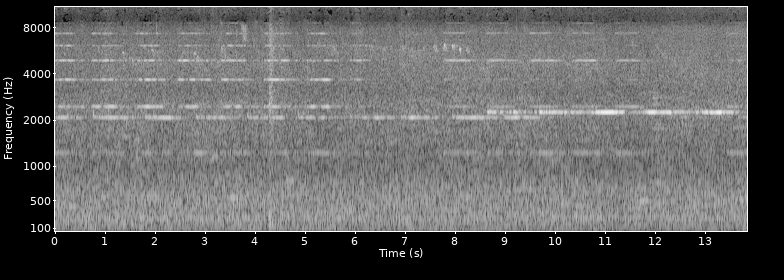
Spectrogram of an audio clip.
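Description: Dense, steady hubbub of a huge crowd of pilgrims circling the Kaaba: countless voices and shuffling footsteps blending into one continuous wash of noise, with faint thin high tones held above it.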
